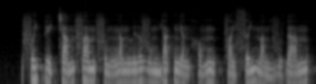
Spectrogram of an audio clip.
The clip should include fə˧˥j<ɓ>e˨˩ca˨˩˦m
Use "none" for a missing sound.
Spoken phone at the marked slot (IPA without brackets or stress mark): ɓ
